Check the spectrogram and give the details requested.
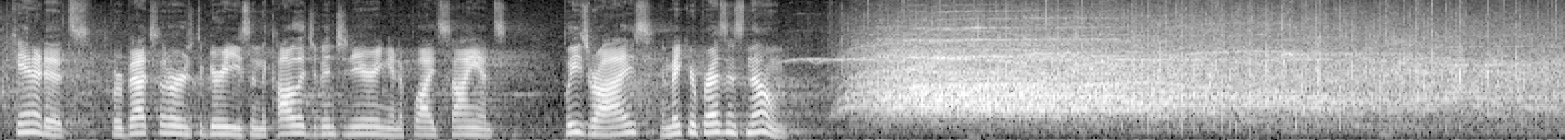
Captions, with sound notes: - Candidates for bachelors degrees in the college of engineering and applied science, please rise and make your presence known. (audience cheering)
